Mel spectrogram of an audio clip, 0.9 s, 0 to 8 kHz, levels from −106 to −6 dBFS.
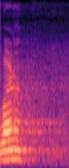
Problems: none marked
